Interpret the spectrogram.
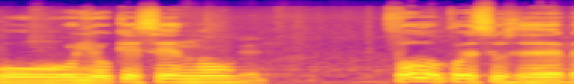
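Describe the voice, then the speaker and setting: The speaker talks at a fairly slow pace in a Mexican accent. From Oaxaca, Mexico. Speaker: migrant worker. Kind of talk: interview answer.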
